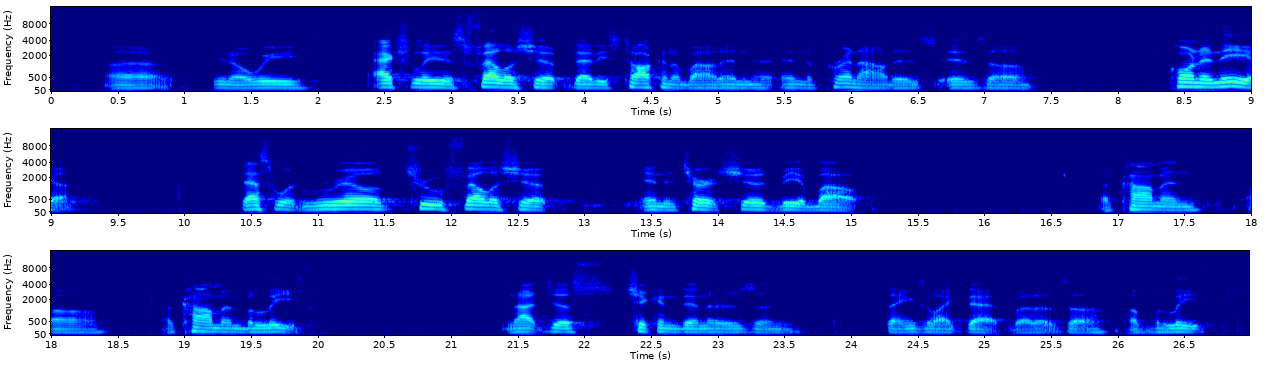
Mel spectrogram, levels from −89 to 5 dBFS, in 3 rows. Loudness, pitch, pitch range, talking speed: -56 LUFS, 110 Hz, 100-115 Hz, 110 wpm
